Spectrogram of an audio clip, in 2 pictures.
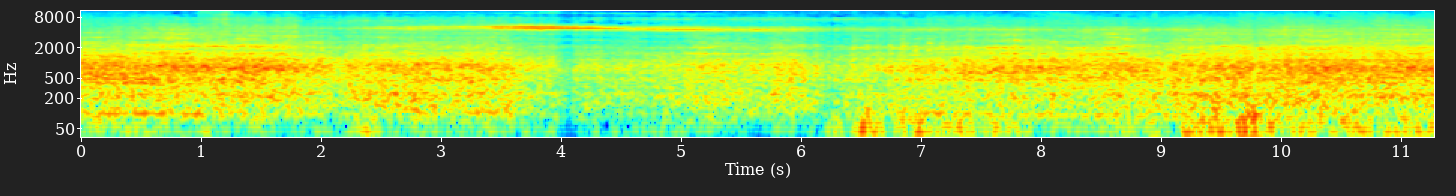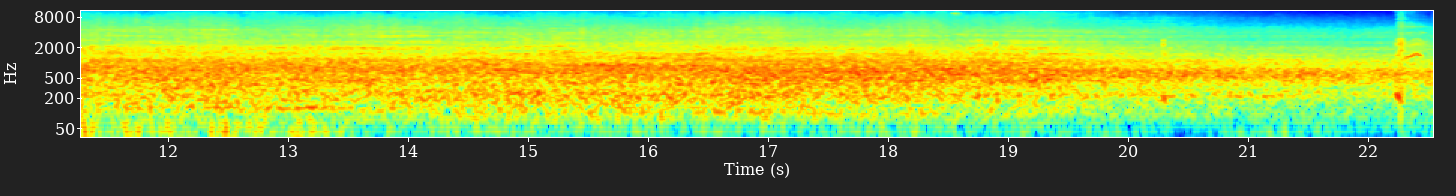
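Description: A CSX intermodal freight train rolls steadily past at close range, a loud continuous rumble of wheels and rail noise with occasional squeals lasting the whole stretch, no talking.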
